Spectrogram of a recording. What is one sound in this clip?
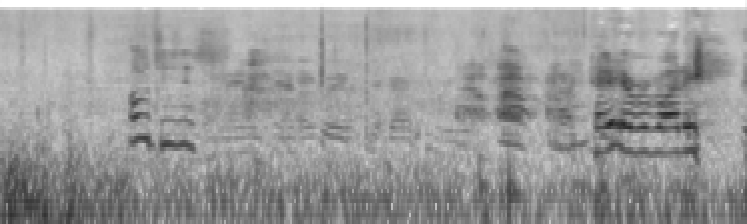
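A young boy speaks up close with animation.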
